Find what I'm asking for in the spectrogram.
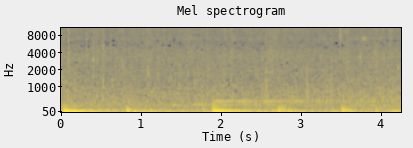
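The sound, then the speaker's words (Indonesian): Steady rain hisses across the whole clip, with a few dull low thumps every second or so, like heavier drops or water hitting a surface. No one speaks. “Tanya si lelaki sambil memandang keranjang makanan yang berubah kecoklatan di tengah hujan.”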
